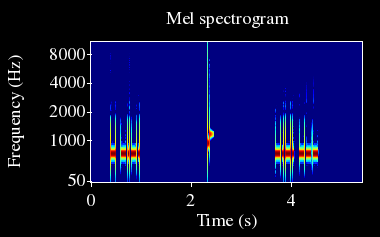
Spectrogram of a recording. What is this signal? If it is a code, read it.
Morse code, heard as a keyed tone, about 36 wpm, 700 Hz. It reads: T C C O
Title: Top Two Letter Combinations in Words 35wpm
